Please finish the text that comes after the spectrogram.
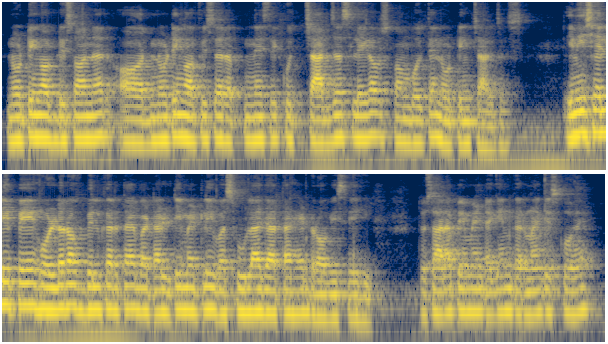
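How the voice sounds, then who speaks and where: Man teaching commerce in an echoey room. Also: medium pitch. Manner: explains step by step, asks and answers his own questions, reads definitions slowly. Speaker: commerce tutor. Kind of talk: classroom lecture in Hinglish.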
